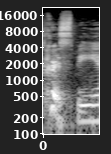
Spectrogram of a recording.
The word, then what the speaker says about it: Chrispy: D-A-B-A-N-D. My name is Cupcake. – And my name is Crispy. And that's spelled C-H-R-I-S-P-Y.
